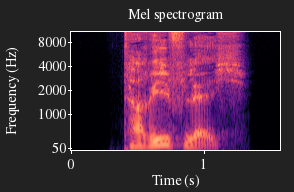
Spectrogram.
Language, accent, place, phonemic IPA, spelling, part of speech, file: German, Germany, Berlin, /taˈʁiːfˌlɪç/, tariflich, adjective, De-tariflich.ogg
- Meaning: 1. tariff 2. according to the agreed union rate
